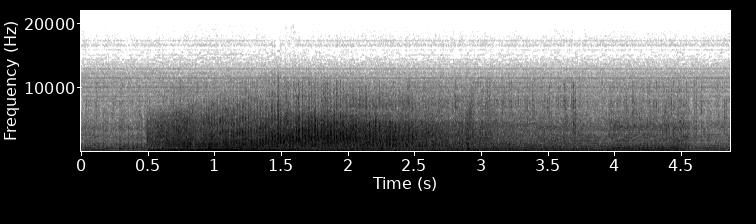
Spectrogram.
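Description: A P-47 fighter aircraft in flight drones with a steady propeller and engine roar that rises in quickly, stays loud and even, then eases slightly toward the end.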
